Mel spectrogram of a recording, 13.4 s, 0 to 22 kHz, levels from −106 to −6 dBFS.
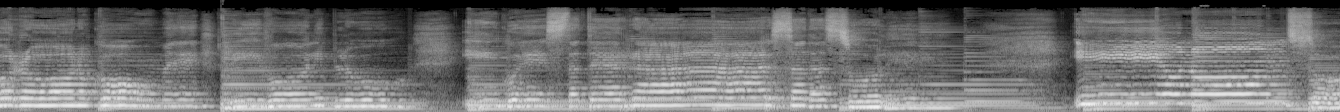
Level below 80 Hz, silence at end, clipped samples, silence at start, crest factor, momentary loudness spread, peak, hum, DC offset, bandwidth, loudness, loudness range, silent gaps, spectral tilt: -52 dBFS; 0 s; under 0.1%; 0 s; 14 dB; 13 LU; -6 dBFS; none; under 0.1%; 16.5 kHz; -21 LUFS; 3 LU; none; -5.5 dB/octave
